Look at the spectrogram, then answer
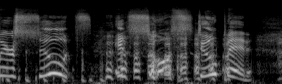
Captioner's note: laughing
